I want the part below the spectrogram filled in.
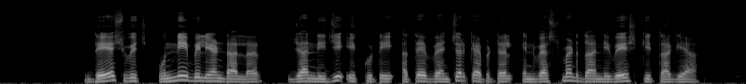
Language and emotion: Punjabi, neutral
